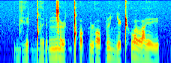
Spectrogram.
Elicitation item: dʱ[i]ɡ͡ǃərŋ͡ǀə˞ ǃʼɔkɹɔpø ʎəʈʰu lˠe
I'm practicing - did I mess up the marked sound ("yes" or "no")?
yes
